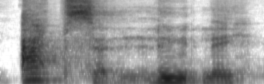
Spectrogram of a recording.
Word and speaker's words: absolutely: today wasn't it lynn absolutely absolutely so we've got absolutely we've got four syllables there absolutely absolutely so it's the third syllable that has the stress absolutely and we often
